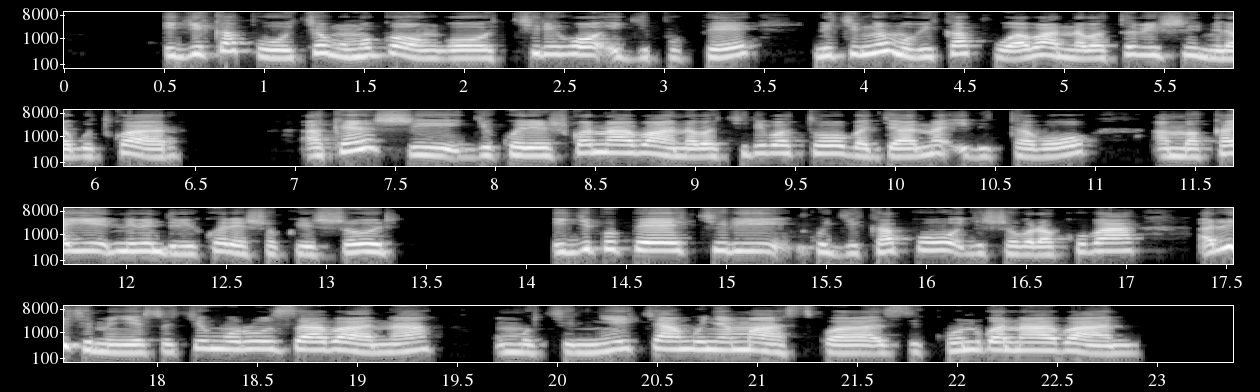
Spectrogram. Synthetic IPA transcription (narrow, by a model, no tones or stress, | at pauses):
iɟikapuco̞mumuɡo̞ːŋɡo̞ciɾiɦo̞ʔiɟipupe̞ | nicimŋe̞muβikapuaβaːnaβato̞βiːʃiːmiɾaɡutwaːɾa | ake̞ːnʃiɟiko̞ɾe̞ʃkwanaːβaːnaβaciɾiβato̞βaɾɟaːnaʔiβitaβo̞ | amakajiniβiːndiβiko̞ɾe̞ːʃokwiːʃuːɾiː | ɟipupe̞ciɾikuɟikapuɟiʃo̞βo̞ɾakuβa | a̰ɾicime̞ɲe̞t͡so̞ciːŋ̥huɾuzaːβaːna | umucimɲicaːŋɡwiɲamaːskwazikuːndɡwanaːβaːna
